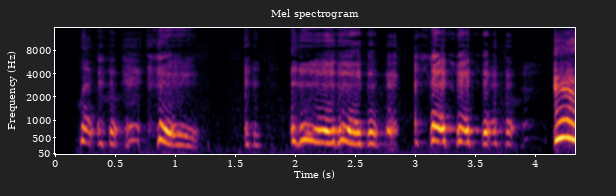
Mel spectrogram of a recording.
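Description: A young child's voice giggling in several short bursts.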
